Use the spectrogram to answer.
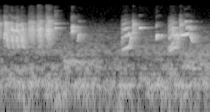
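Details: Two competing caged male goldfinches from Algeria, one old and one two years old; an opening burst of buzzy twittering, a near-silent pause, then short rising chirps and a trilled phrase.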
